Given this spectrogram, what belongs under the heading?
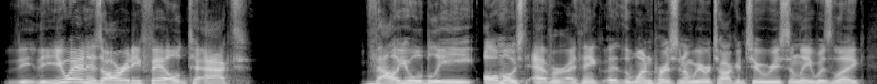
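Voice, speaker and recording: A man livestreaming an opinionated, off-the-cuff rant, blunt, sweary and sardonic, acting out imagined exchanges in an animated way. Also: on the high side, clear, resonant tone, dry recording, studio quality. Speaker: livestream host.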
